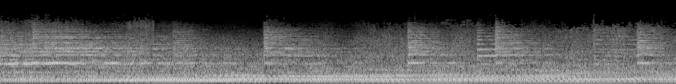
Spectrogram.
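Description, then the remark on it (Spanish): A priest rings a church bell at a church, its strikes arriving repeatedly and loudly at a steady rhythm with long shimmering overtones that overlap and sustain throughout, with no voices present. “En la iglesia, el cura corre presuroso a tocar la campana.”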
